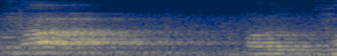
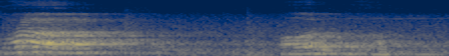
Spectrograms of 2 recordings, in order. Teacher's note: इन वर्णों के उच्चारण में हकार यानी ह की ध्वनि होती है साथ में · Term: महाप्राण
